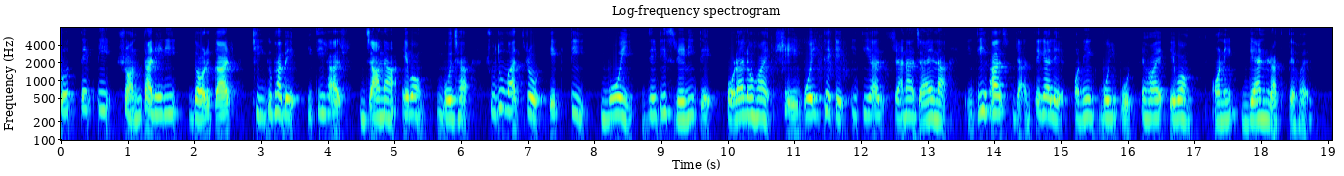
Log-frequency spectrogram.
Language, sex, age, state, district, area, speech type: Bengali, female, 60+, West Bengal, Purulia, urban, spontaneous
